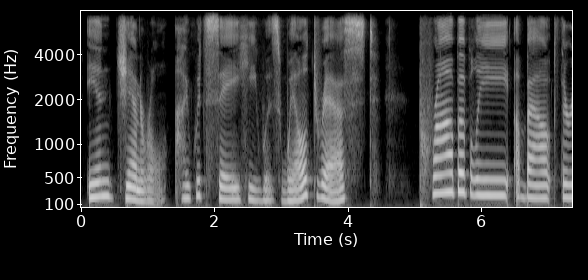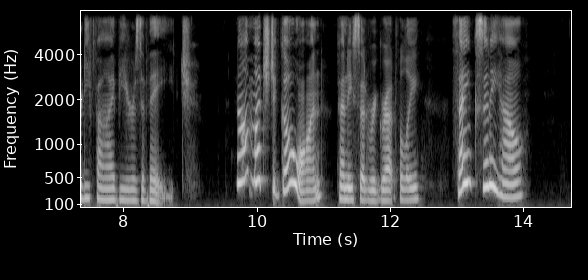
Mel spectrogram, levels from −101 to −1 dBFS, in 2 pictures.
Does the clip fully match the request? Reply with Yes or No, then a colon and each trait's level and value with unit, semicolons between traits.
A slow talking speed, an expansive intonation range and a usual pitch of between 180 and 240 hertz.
Yes: slow, 105 wpm; wide, 6.0 semitones; high, 190 Hz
